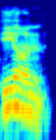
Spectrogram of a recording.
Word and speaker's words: Aeon: So Eon Oh, had, Eon. yeah, It's spelled a little Eon, different. yeah, Eon.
